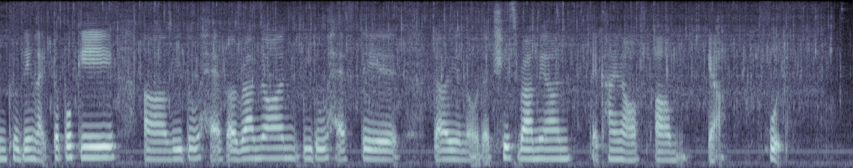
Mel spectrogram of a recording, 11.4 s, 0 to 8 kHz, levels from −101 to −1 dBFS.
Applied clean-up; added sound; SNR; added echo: none; Water tap, faucet; 18 dB; none.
